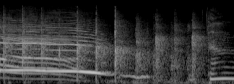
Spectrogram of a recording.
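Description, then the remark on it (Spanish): Steady rhythmic clapping, sharp hand claps at a quick regular beat, with a loud sustained vocal cry sliding downward in pitch over them, followed by more voices. “¡Un aplauso!”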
